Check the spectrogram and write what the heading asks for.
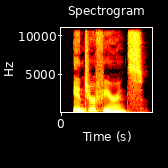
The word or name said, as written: interference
